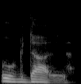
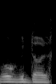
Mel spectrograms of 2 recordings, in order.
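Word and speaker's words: וּגְדָל: And this is not the word ugdal. That's a tricky one. Dol. Very Dol. good. Oh, Yeah. because of it's a kamatz katan.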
